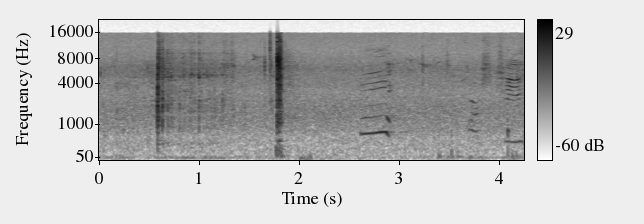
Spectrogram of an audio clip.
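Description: Two sharp clacks of a stunt scooter's aluminium deck and wheels hitting the pavement about a second apart, followed near the end by a brief high-pitched call.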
